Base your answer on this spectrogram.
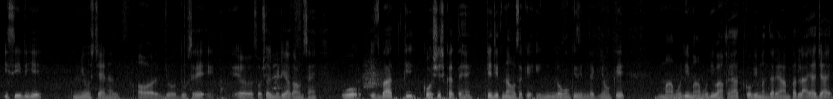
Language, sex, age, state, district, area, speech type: Urdu, male, 60+, Maharashtra, Nashik, urban, spontaneous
